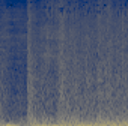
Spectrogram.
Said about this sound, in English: What did I tell you? Minimal explosions. I said no explosions.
